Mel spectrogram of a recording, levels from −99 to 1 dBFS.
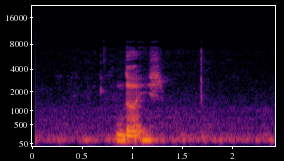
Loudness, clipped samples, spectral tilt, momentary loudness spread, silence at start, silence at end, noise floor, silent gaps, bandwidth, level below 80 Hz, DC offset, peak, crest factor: -34 LUFS; under 0.1%; -7 dB/octave; 25 LU; 0.25 s; 0 s; -56 dBFS; none; 7.6 kHz; -74 dBFS; under 0.1%; -16 dBFS; 22 dB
